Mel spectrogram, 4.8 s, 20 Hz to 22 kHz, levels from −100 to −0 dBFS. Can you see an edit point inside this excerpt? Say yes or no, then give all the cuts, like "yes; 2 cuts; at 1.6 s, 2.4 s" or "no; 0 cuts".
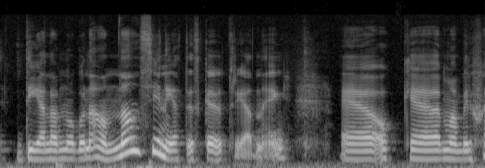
no; 0 cuts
